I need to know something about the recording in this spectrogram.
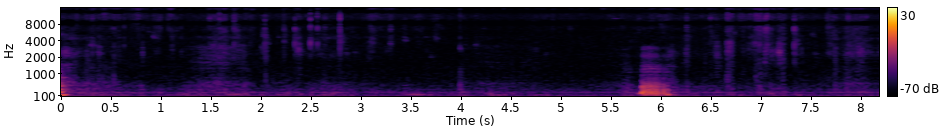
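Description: Faint rustling and small clicks of a plastic action figure and its stiff rubber jacket being handled.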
